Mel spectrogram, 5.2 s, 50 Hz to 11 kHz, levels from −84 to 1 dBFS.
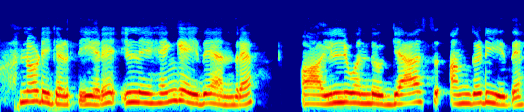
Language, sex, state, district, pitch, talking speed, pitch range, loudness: Kannada, female, Karnataka, Dharwad, 240 Hz, 150 wpm, 220-255 Hz, -11 LUFS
